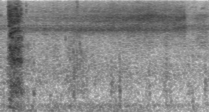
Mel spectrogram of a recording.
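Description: An animal's paws patter across sand.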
